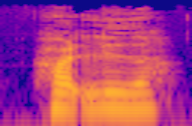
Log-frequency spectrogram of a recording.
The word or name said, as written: holdleder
